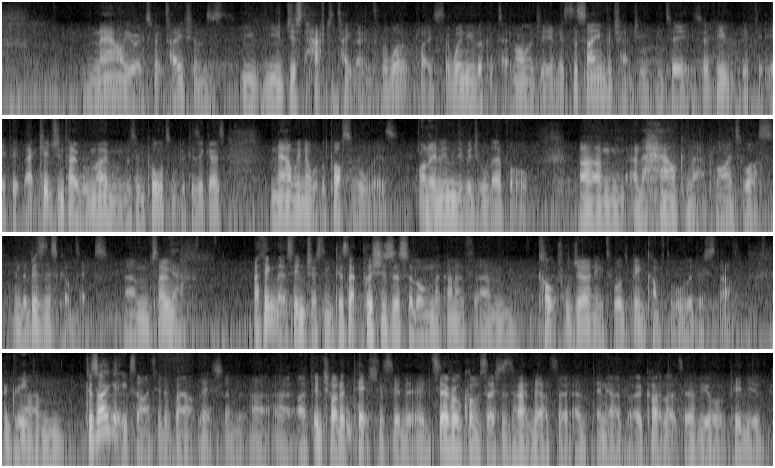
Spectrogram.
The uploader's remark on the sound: Live from InsureTech Connect Vegas. Live from InsureTech Connect Vegas.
